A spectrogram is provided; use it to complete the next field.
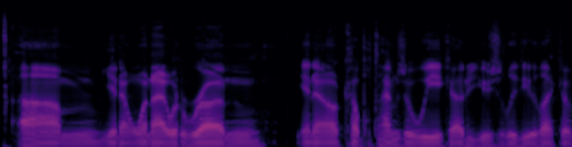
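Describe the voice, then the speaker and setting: With a US Midwestern accent, a man speaks at a very fast pace. His pitch is very deep and low. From Iowa, US Midwest. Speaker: gym member. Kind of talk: podcast interview.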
